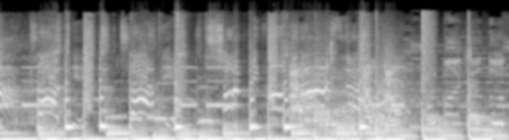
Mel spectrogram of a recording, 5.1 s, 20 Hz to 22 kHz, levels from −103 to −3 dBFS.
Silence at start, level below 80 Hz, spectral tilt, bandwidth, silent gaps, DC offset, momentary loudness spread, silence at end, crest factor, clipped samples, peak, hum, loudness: 0 s; -10 dBFS; -5.5 dB/octave; 16 kHz; none; under 0.1%; 5 LU; 0 s; 6 dB; 0.5%; 0 dBFS; none; -9 LUFS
